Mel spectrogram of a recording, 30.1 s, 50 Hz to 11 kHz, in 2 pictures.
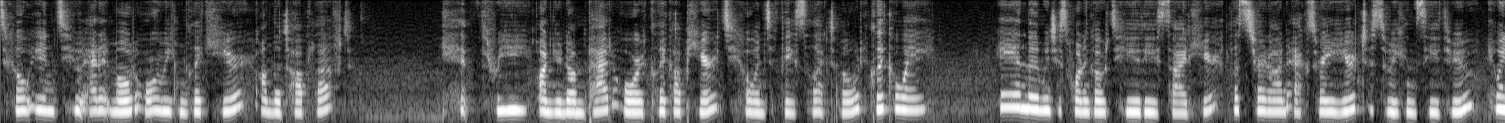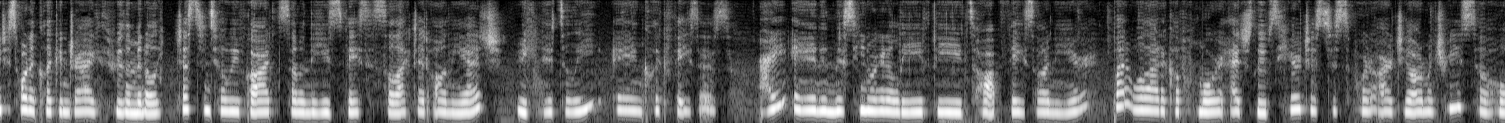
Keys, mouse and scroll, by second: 5.0 3, 8.0 click, 9.7-16.6 middle drag, 17.5-21.3 middle drag, 21.3 Delete, 22.5-24.7 middle drag, 24.7-25.2 scroll up 2, 25.2-30.1 middle drag.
